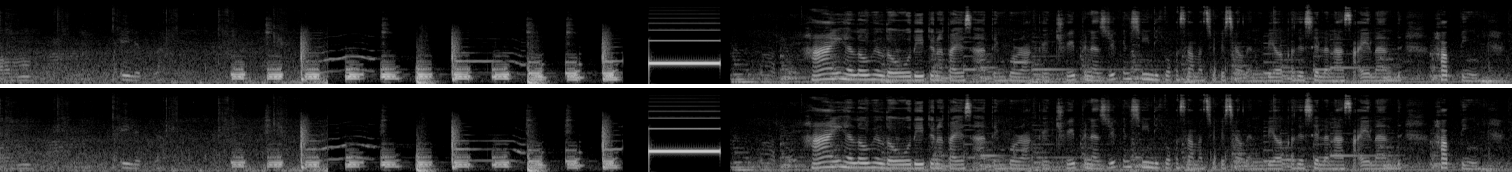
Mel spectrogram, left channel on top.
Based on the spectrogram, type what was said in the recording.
init na. Hi! Hello! Dito na tayo sa ating Boracay trip. And as you can see, hindi ko kasama si Pisel and Bill kasi sila nasa island hopping.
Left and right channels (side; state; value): both; normal; correlation 0.96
